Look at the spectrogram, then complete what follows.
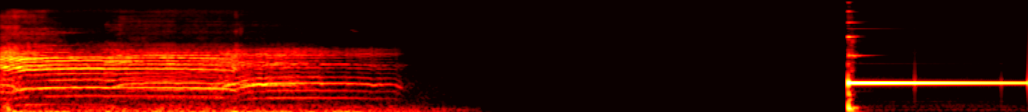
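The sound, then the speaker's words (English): A sheep gives one long, wavering bleat lasting about two seconds. After a short silence, a bright bell-like ding rings out and slowly fades. “They're sheep”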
